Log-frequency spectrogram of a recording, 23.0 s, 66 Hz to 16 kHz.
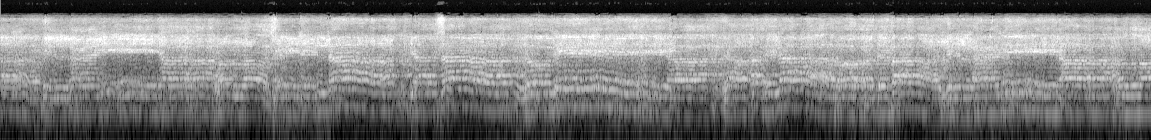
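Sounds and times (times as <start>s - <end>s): men chanting: 0.0s - 23.0s.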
